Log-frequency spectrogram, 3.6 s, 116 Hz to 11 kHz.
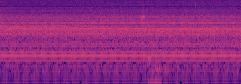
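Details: Heathkit T-4 tube signal tracer, after more than an hour running on unchanged settings: only a steady, even hum with no crackle or popping, so the earlier noisy-component problem is absent and it runs quietly.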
